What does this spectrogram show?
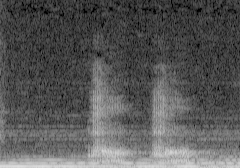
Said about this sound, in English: common raven is a massive, cunning, all black corvid with a huge bill and a shaggy neck.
